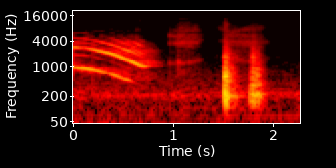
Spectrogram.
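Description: Cartoon falling sound effect: a long whistle-like tone sliding steadily down in pitch, which dies away within the first second. About a second later come two quick thumps, a fraction of a second apart.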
